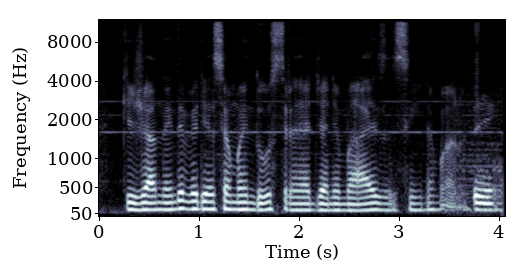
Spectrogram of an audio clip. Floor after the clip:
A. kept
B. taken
B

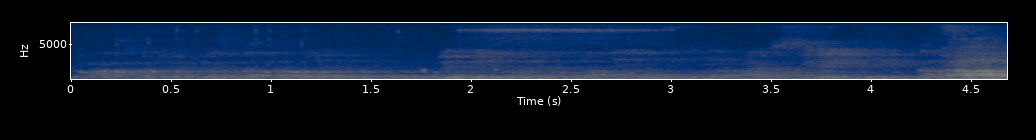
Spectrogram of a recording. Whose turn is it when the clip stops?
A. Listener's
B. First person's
A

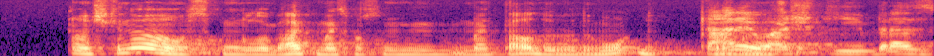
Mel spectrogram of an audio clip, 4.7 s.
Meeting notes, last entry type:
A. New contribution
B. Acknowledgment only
A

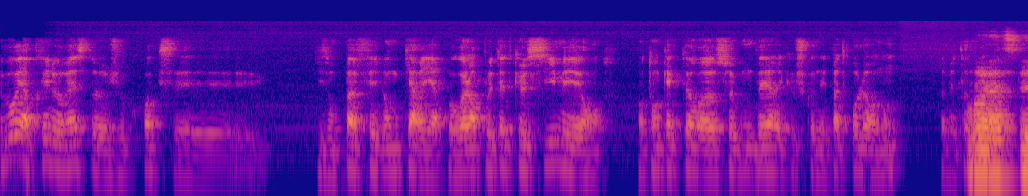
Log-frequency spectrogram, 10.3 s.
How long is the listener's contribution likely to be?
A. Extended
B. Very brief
A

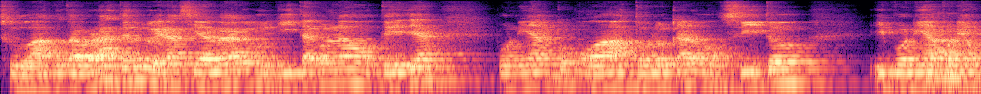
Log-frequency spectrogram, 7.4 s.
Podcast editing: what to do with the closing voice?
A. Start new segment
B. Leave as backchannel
B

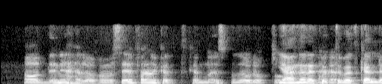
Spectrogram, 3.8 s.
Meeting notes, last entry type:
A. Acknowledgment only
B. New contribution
B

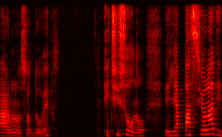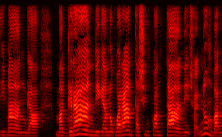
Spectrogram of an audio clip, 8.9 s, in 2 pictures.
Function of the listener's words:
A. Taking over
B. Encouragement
B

